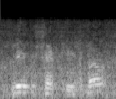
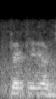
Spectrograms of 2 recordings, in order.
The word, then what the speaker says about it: Le Chatelier: आपको बता रहा था, उसका नाम ली, करेक्ट प्रोनाउंसिएशन शेटलियर, सर बोलते हैं, ली शेटलियर, बट हम आपके गुजराती लोग को चेटलियर चार्ज.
